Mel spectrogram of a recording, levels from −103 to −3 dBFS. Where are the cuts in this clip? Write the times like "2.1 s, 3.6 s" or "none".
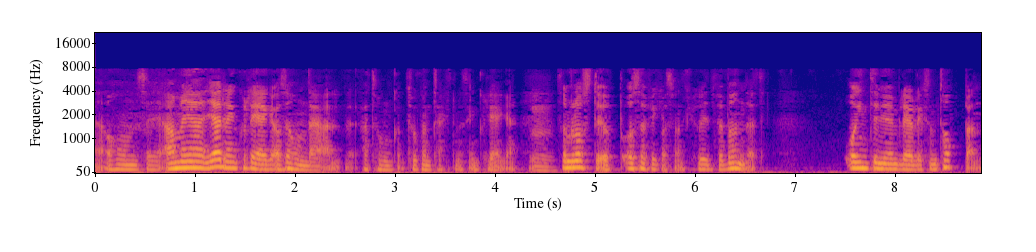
1.3 s, 1.9 s, 5.7 s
